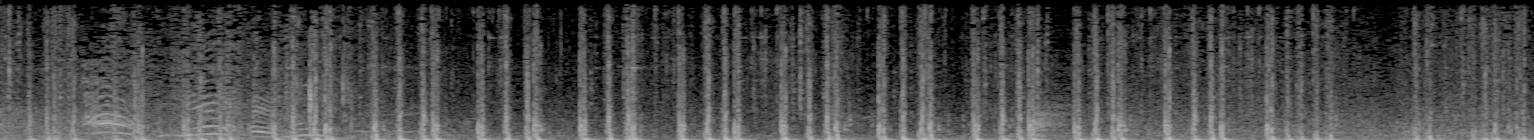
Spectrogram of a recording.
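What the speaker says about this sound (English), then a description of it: "Let's get on the horse." Steady, rapid horse hoofbeats clip-clop in a continuous rhythm, close and fairly loud, with occasional faint voices underneath, in the video game Assassin's Creed Origins.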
